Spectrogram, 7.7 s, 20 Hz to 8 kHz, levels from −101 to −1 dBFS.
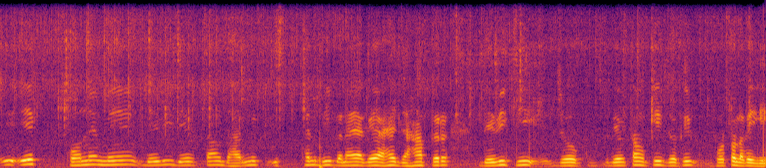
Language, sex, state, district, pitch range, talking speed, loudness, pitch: Hindi, male, Rajasthan, Bikaner, 155-180 Hz, 190 wpm, -18 LUFS, 165 Hz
